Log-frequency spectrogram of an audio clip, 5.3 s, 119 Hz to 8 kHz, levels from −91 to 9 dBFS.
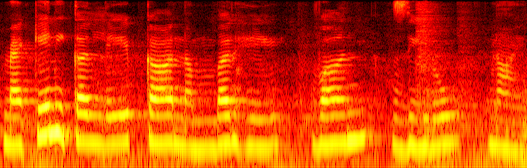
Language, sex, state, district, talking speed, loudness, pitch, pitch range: Hindi, female, Madhya Pradesh, Dhar, 100 wpm, -16 LUFS, 215 Hz, 205-225 Hz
